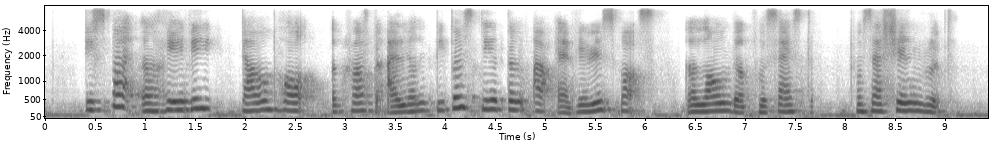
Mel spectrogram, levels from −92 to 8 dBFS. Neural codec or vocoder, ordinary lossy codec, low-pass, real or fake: codec, 16 kHz, 1 kbps, FreqCodec, smaller model; none; 7.2 kHz; fake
